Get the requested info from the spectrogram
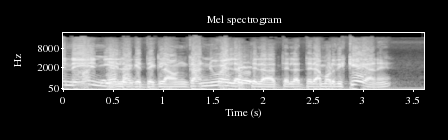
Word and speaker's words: Cañuelas: De repente saber que nosotros ahora el sábado vamos para Cañuelas y que hay gente que le queda lejos. – Bueno, pronunciaste, pará, hay un dato ahí importante, se ríen los chicos acá. Pronunciaste bien Cañuelas.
